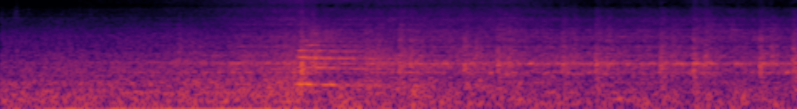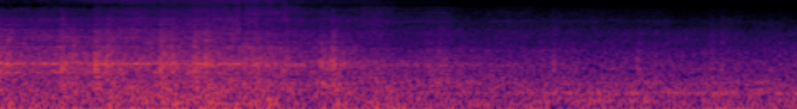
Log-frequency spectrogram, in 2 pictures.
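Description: Keihan electric express train giving a short horn blast about three seconds in, then running past at speed with wheels clattering over the rail joints and a steady whine. The noise eases off after about eleven seconds.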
